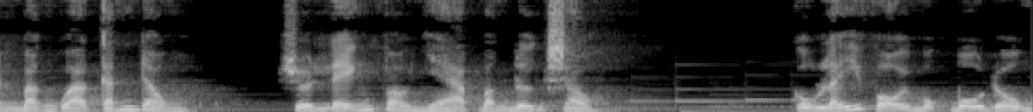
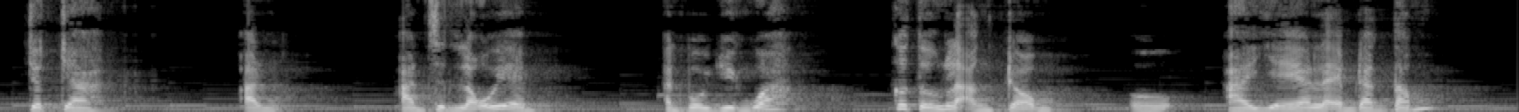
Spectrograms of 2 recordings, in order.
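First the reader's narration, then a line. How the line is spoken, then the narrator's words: Flustered hurried apology. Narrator (Vietnamese): Hào vội xin lỗi rối rít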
